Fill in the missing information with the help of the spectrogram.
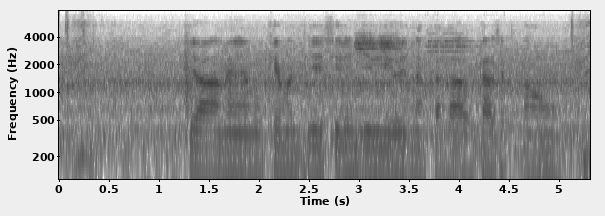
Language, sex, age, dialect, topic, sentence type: Hindi, male, 25-30, Marwari Dhudhari, banking, question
